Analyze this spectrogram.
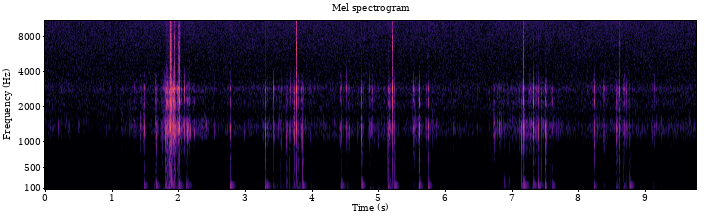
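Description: Faint, irregular knocks and rattles from a 2014 Marin Bobcat Trail 29er mountain bike jolting over rough grass and low wooden obstacles, the loudest about two seconds in, with further clusters of clicks through the rest.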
